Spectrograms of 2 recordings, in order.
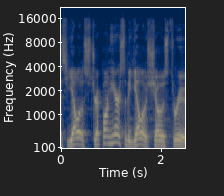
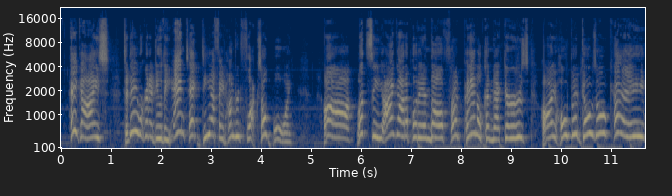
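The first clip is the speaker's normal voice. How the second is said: tiny, very high cartoon mouse voice. Narrating a PC build video as a joke, in a Mickey Mouse voice. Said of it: "What if I did the whole thing as Mickey Mouse?".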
